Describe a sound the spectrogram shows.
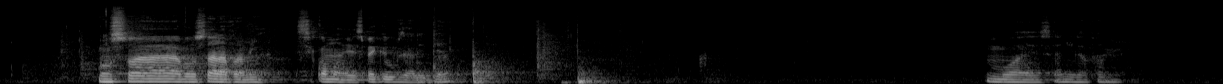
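A man speaks close by with animation, in short bursts with pauses.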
